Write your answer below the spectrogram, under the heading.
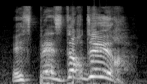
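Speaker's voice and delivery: all-out scream, very high-pitched and very loud. Dubbing an anime scene, a line that must be screamed: shouting in character. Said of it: "Faut que je dise plus en criant".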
